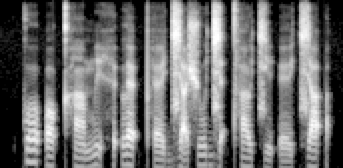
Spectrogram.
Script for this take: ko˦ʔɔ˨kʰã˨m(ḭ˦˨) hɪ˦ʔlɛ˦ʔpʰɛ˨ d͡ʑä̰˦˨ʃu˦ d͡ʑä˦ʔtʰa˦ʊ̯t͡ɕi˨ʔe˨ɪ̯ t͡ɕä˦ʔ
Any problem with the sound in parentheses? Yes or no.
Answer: no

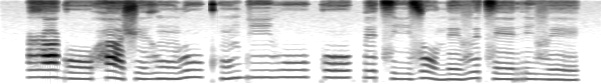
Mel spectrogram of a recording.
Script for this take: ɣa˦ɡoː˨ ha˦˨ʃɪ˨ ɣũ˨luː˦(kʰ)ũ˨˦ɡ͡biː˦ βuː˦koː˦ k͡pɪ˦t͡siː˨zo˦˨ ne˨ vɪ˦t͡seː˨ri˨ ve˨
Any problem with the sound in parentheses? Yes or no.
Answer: no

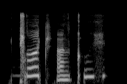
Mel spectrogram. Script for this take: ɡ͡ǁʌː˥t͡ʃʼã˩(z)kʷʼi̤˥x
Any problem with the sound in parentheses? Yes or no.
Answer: no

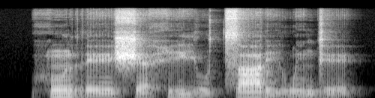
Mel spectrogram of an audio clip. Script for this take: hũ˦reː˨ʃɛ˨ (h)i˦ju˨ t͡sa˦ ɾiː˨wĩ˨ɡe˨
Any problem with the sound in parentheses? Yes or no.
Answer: no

